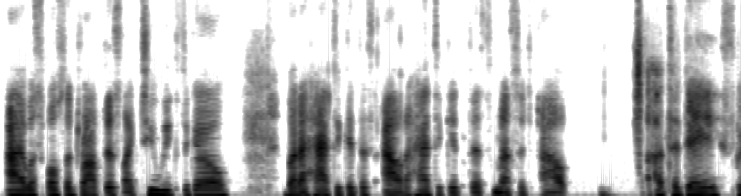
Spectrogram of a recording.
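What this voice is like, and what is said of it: Tired, exhausted voice. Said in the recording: “I am exhausted. You can kind of tell in my voice”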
